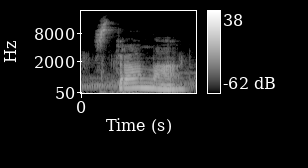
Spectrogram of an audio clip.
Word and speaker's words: страна: С, Т, Р, А, Н, А. Страна. Only two syllables. Страна, страна.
